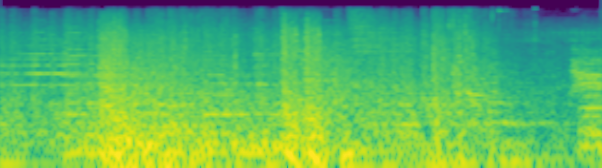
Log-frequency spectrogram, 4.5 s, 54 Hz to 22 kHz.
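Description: Dense, sustained gunfire from World War II era guns in the video game Call of Duty 3, near and loud with overlapping shots and booms throughout, no talk.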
